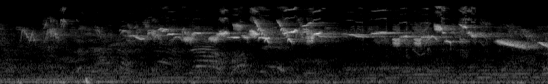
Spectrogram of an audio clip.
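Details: Tutor song of a Double-collared seedeater, played to train young birds and fire up their spirit: continuous high, rapid twittering phrases mixing buzzy trills and slurred whistles, ending in a falling whistle, over a low hum.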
